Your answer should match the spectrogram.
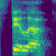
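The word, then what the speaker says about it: filidh: the fil the SE that's spelled f i l DH is fill for plural and then f i for individual fill and so if after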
